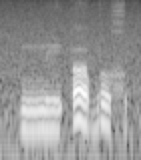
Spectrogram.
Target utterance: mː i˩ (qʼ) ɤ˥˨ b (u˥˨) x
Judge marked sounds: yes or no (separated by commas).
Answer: no, yes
